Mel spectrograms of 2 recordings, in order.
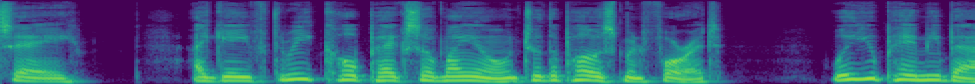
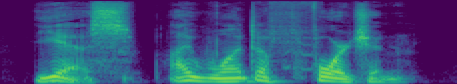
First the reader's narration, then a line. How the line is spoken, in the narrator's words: he answered firmly, after a brief pause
